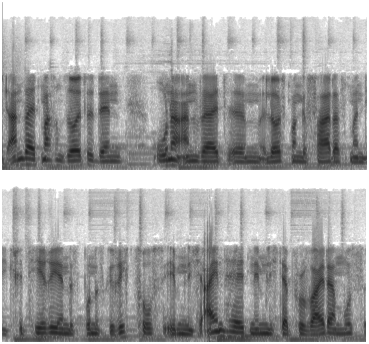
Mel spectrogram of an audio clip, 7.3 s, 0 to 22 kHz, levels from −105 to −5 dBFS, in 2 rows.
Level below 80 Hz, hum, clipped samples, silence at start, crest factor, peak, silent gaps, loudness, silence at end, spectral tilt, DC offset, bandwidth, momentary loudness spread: -44 dBFS; none; under 0.1%; 0 s; 16 dB; -8 dBFS; none; -24 LUFS; 0 s; -6 dB/octave; under 0.1%; 15 kHz; 7 LU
